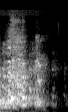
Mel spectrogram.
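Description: A person coughing: a burst of rough, throaty coughs with a laugh-like quality, loud at first and then trailing off into quiet.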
